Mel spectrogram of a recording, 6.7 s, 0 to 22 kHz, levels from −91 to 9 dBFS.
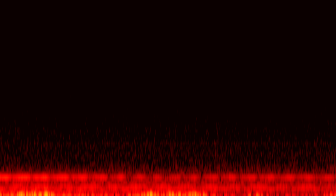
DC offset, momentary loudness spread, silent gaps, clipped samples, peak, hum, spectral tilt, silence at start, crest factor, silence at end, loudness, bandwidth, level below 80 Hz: under 0.1%; 7 LU; none; under 0.1%; -30 dBFS; none; -7.5 dB/octave; 0 s; 18 dB; 0 s; -59 LUFS; 3.8 kHz; -54 dBFS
